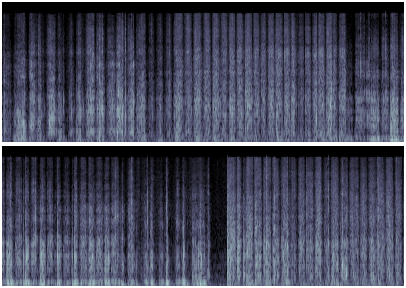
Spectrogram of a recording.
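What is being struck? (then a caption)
Sandpaper sheet rubbed with a wooden stick. A flat wooden stick is rubbed with its side and end across a flat, gritty sheet of coarse sandpaper. It makes a dense run of rough, rasping scratch strokes with a bright, hissy edge, pausing briefly near the end before the scratching resumes.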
